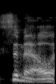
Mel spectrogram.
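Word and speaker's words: C'mell: Some people told me they pronounced it Simel, and I've always pronounced it Camel.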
